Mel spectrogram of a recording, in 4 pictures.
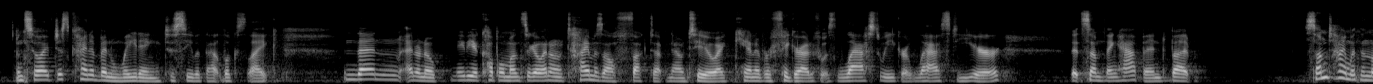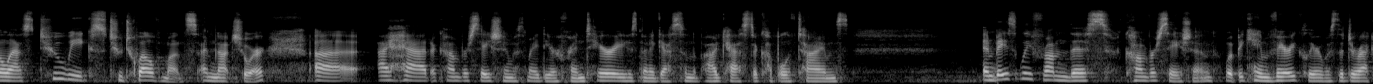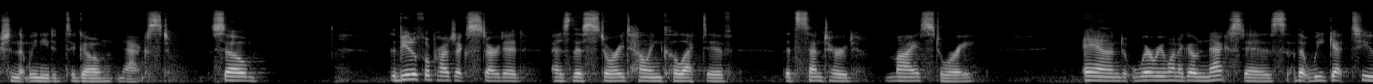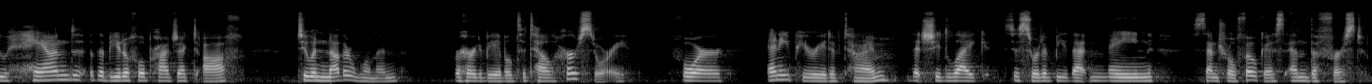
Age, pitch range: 20-39, 155-185 Hz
